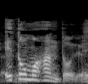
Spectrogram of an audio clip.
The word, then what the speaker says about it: 江友半島: はいはい、半島と書いて、江本半島と読みますと。 – 江は読みますね。江本がちょっと読めやすい。あ、ごめんなさい。江友半島です。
